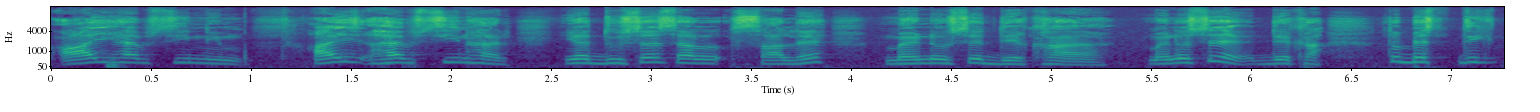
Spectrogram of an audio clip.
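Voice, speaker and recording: A man's voice: high-pitched, fairly bright tone. A male teacher, giving a casual grammar lesson, often asking a question and answering it himself. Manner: repeats key words, asks and answers own questions; casual, teasing scolding of students.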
